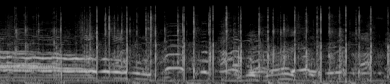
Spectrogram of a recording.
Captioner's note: group cheers and applauds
